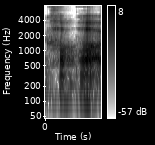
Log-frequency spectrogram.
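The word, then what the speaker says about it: κ: 식은 다시 C제곱은 KRT가 되게 되고, KRT가 아니라 카파 RT가 되게 되고, 물론 뭐 어떤 사람은 K라고 그 발음을 하시는 분들도 있는데, 어쨌든 뭐 비열비는 일반적으로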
